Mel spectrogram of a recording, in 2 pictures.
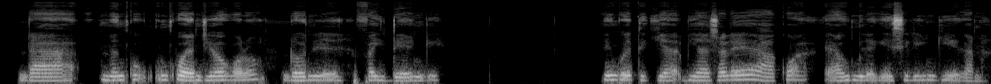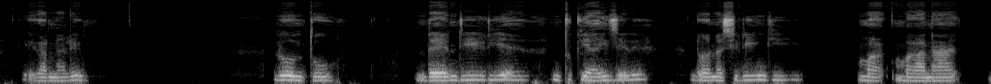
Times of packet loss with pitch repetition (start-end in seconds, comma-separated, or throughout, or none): none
